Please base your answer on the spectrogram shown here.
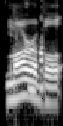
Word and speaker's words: Morrible: Horrible rhymes with horrible. That's the way to remember. Morrible.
